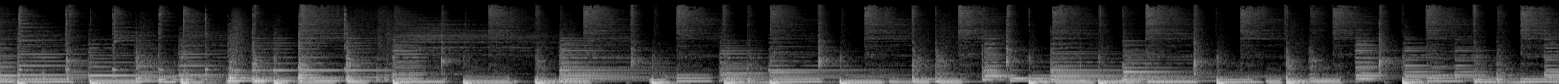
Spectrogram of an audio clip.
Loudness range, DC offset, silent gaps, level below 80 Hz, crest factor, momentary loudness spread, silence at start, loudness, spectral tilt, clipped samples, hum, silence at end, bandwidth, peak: 3 LU; under 0.1%; none; -28 dBFS; 20 dB; 6 LU; 0 s; -25 LUFS; -7 dB/octave; under 0.1%; none; 0 s; 17.5 kHz; -4 dBFS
